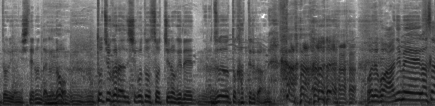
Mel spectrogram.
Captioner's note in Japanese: 笑い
